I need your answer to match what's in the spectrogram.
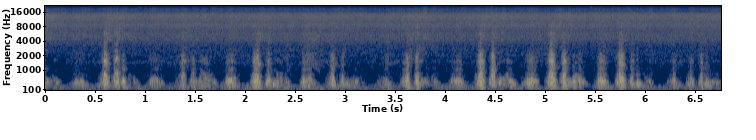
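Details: Heart sounds recorded at position A during a posture stress test (lying, then sitting, standing and lying again): a mid-systolic click with a fixed split S2.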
